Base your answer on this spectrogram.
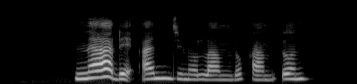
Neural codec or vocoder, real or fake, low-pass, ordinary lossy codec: codec, 24 kHz, 0.9 kbps, WavTokenizer, small release; fake; 9.9 kHz; MP3, 64 kbps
